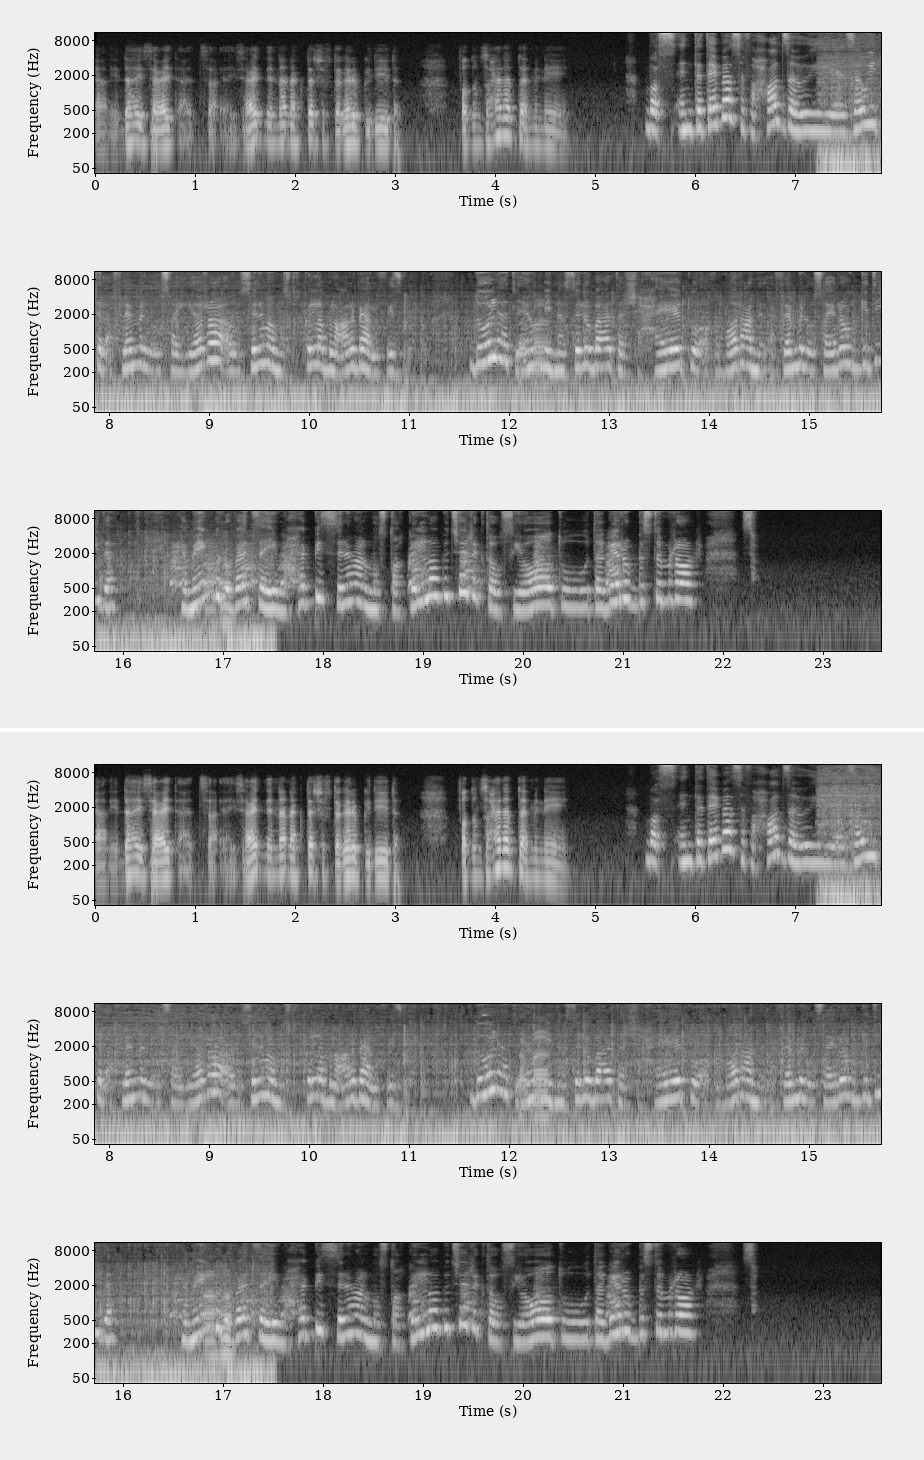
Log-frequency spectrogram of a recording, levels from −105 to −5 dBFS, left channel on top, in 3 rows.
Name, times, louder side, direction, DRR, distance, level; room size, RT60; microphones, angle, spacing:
voice 1, 0.0-3.0 3.3-3.5 3.8-4.7 12.2-12.4 16.8-17.1, right 4 dB, 45° right, 0.4 m, -33 dB
voice 2, 5.3-16.0 16.2-22.3, left 2 dB, 35° left, 0.5 m, -30 dB
sound 1, 7.2-17.5, equal, 80° right, 1.5 m, -35 dB
Bark, 16.5-17.8 18.8-19.1 19.4-19.6 20.1-20.4 20.8-21.1, left 6 dB, 90° left, 0.5 m, -41 dB
2.7 x 2.0 x 2.5 m
head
